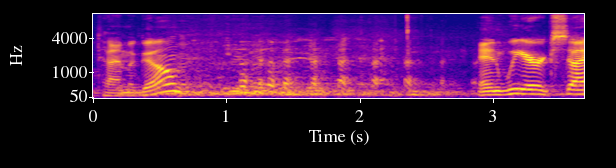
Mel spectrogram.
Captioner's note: attendees laughing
